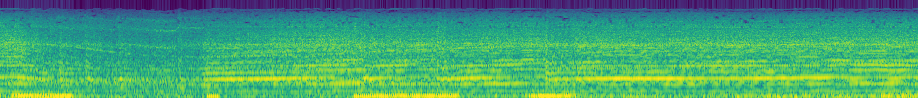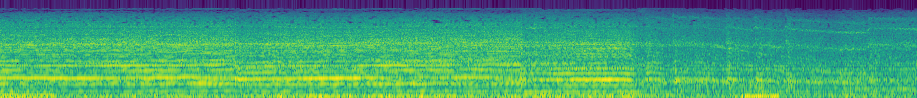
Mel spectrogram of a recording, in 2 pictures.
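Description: A racing car engine screams at high revs, rising as it shifts up through the gears.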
